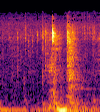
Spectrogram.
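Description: An elevator button clicks as it is pressed.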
